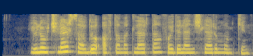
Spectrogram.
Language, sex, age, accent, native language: Uzbek, female, under 19, Buxoro, Uzbek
